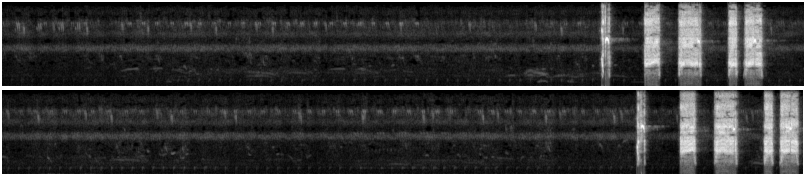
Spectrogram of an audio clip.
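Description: Caged bird calling in two loud bursts of four harsh notes, one about six seconds in and one near the end. Each burst opens with a short clipped note followed by three longer ones.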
